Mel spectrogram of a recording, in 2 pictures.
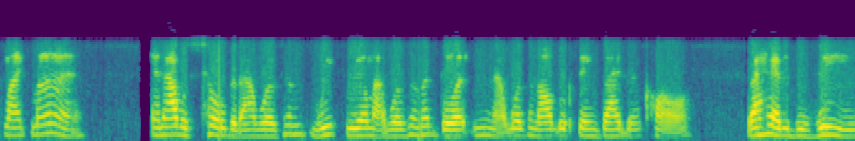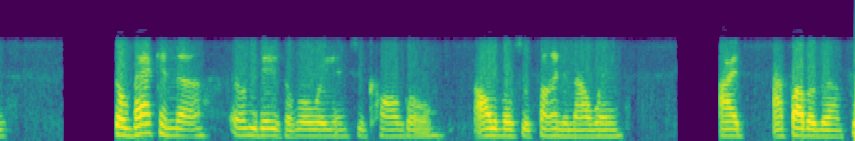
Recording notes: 100 Pounders Phone Meeting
